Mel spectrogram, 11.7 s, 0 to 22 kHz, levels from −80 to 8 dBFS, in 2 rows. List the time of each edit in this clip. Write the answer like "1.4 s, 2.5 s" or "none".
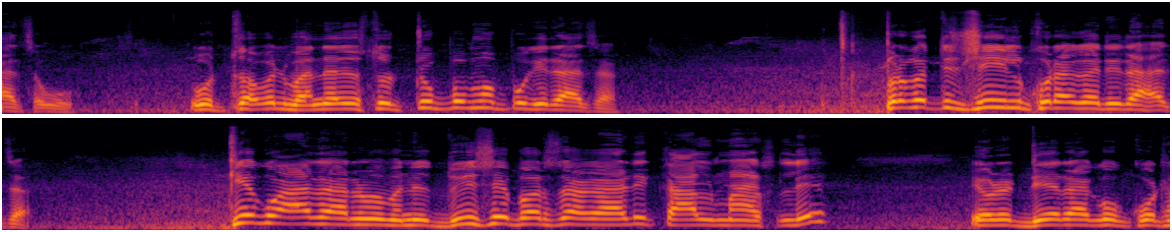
none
